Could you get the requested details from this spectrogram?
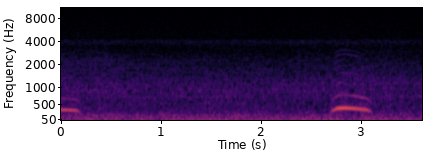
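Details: Long-eared owl on 18 March 2024, apparently interested in a nest: one clear, low, slightly arching hoot, with the tail of an earlier hoot at the start, over a steady background hum.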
